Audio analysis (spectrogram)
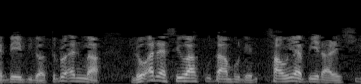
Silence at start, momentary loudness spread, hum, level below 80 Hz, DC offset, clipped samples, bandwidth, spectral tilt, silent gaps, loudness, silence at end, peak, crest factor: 0 s; 6 LU; none; -64 dBFS; under 0.1%; under 0.1%; 5.8 kHz; -9.5 dB/octave; none; -28 LUFS; 0 s; -10 dBFS; 18 dB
